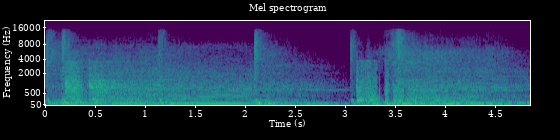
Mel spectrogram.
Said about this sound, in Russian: На мгновение кажется, что Т-90М бьет из огнемета, а не из пушки. Ну а дальше снова попадание в цель, столб искр из брони и осколки, летящие во все стороны.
